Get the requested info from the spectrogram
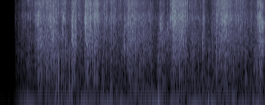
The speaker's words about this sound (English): That sound, you know, fall is here now when you hear those leaves crunch.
